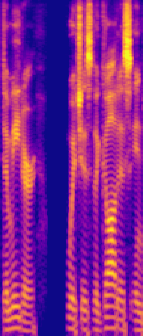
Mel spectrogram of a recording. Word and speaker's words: Demeter: The name is pronounced Demeter, which is the goddess in charge of agriculture,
